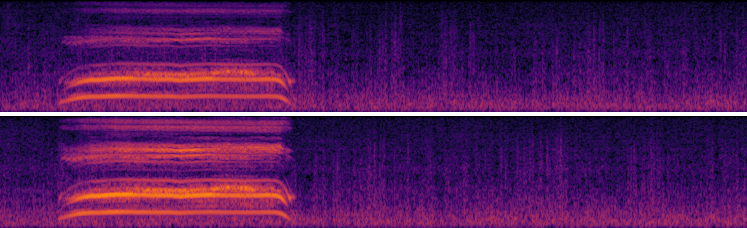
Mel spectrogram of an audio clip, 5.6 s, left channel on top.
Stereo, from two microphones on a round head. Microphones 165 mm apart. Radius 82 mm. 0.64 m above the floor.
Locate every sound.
0.4 s a scream: 70° right (ahead or behind); by 2.3 s 75° right (ahead or behind)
